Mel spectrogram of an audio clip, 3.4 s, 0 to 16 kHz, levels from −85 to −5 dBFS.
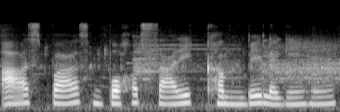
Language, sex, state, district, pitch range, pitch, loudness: Hindi, female, Uttar Pradesh, Lucknow, 190-210 Hz, 200 Hz, -19 LUFS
